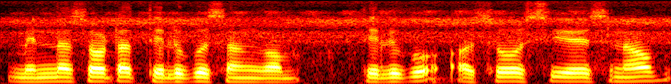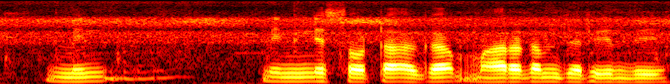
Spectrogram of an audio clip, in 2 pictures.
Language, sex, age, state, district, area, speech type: Telugu, male, 30-45, Andhra Pradesh, Vizianagaram, rural, spontaneous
